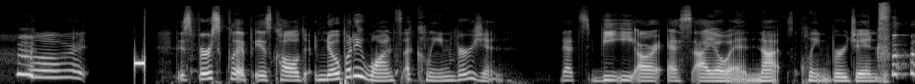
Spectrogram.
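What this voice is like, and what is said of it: Sick-sounding, accented voice. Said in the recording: “my sickness and my accent”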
